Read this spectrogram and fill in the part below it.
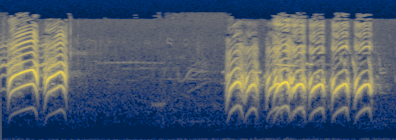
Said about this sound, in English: This little bird is part of the crow family, and it's currently being petitioned for listing under the Endangered Species Act. Pinyon jays are smart, social birds, and their calls sound like laughing in the woods.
